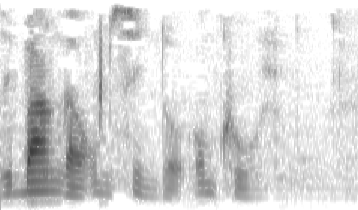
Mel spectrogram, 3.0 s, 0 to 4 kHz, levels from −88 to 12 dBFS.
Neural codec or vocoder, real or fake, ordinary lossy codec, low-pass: none; real; MP3, 16 kbps; 3.6 kHz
